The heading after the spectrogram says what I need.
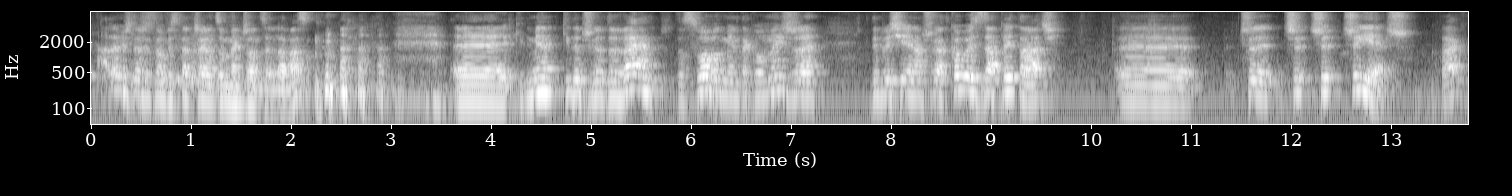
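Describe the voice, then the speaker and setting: High-voiced pastor preaching in an echoey hall. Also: male voice, a little slow, a bit bright. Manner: conversational, quizzes the congregation. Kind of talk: sermon. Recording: echoey room.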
